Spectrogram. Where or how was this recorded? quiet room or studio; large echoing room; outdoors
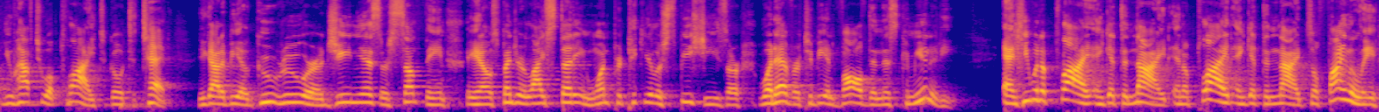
large echoing room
